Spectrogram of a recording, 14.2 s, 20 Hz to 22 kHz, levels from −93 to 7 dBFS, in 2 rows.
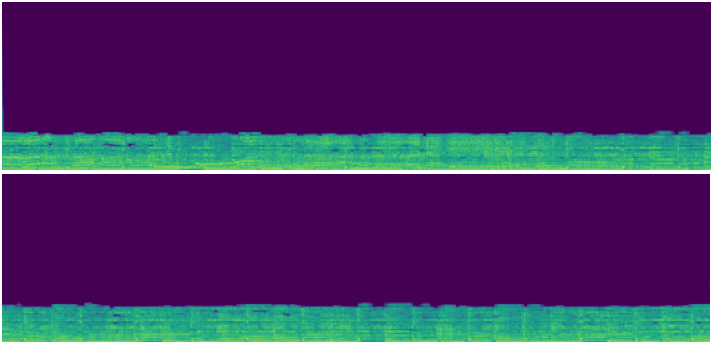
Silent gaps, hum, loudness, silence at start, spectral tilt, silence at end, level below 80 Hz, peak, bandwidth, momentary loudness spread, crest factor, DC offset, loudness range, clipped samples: none; none; -13 LUFS; 0 s; -11.5 dB/octave; 0 s; -24 dBFS; 0 dBFS; 5.2 kHz; 3 LU; 12 dB; under 0.1%; 2 LU; under 0.1%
